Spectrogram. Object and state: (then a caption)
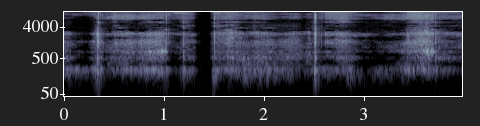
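Paper cup scratched and tapped. Long glossy nails scratch and tap along the hollow paper sides of an empty white paper cup with a green grass print, turned upside down over the microphone. Continuous dry, papery scraping with a bright hiss is broken by a few sharp, hollow taps and a brief moment of silence.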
